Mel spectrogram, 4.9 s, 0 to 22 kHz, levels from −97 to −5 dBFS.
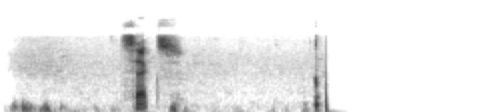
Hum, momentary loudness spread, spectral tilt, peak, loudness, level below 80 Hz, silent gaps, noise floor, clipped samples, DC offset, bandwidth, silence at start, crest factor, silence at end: none; 25 LU; -1.5 dB/octave; -4 dBFS; -25 LUFS; -56 dBFS; none; under -90 dBFS; under 0.1%; under 0.1%; 11.5 kHz; 0.2 s; 28 dB; 1.6 s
